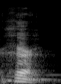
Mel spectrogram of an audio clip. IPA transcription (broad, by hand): ç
